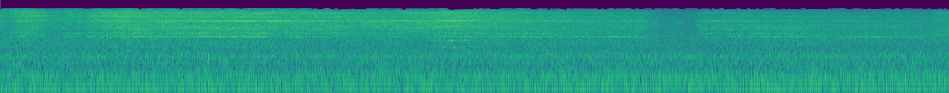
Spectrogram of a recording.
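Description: Double-stack intermodal freight train rolling past: a steady rumble of wheels on rail, with thin high-pitched wheel squeal running over it.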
